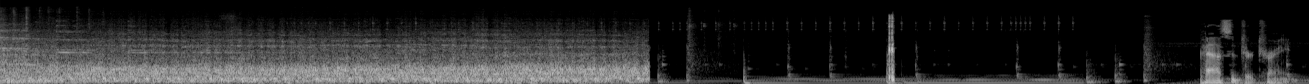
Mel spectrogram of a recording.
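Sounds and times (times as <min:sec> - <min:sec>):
train wheels rumbling on rail: 0:00.0 - 0:06.5.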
